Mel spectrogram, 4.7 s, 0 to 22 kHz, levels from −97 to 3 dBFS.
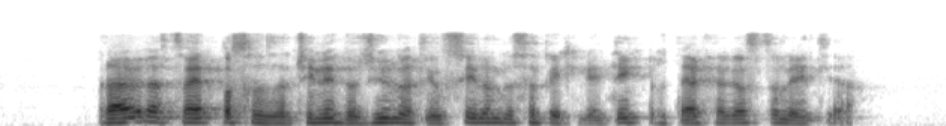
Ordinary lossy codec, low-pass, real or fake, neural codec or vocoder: none; 7.2 kHz; fake; codec, 24 kHz, 3 kbps, HILCodec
